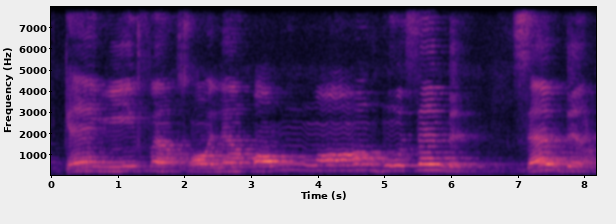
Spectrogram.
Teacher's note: benar-benar bunyi yang keluar ini i, jangan miring kepada kai.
